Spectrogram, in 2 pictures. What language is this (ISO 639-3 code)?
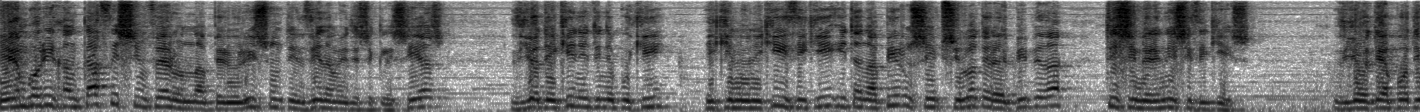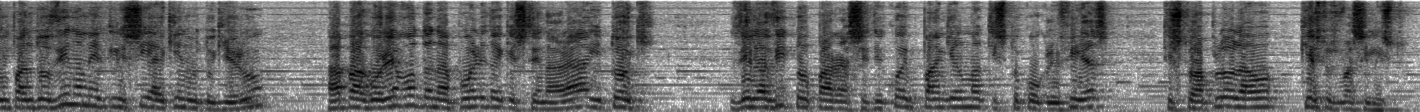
ell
